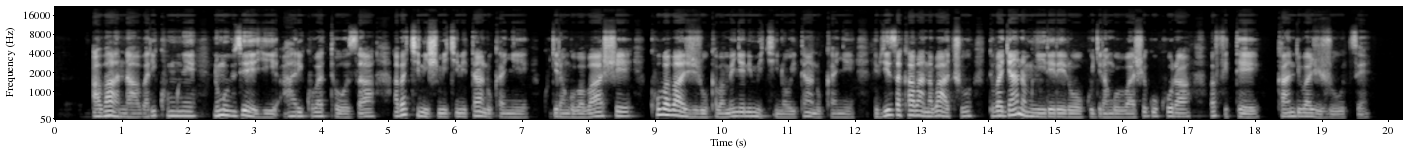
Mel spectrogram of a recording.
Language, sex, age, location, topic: Kinyarwanda, male, 18-24, Kigali, education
